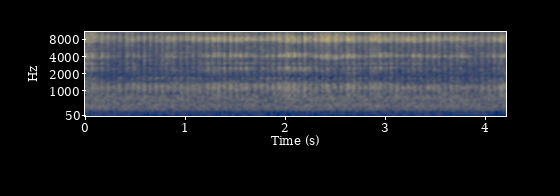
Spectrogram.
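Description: A steady, fast ticking knock at roughly two per second over a hissy running hum from an iced-up fridge; cause unclear.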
